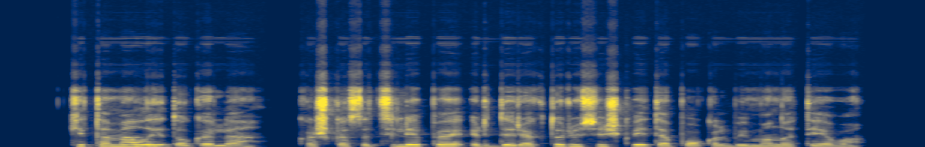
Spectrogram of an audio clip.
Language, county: Lithuanian, Kaunas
